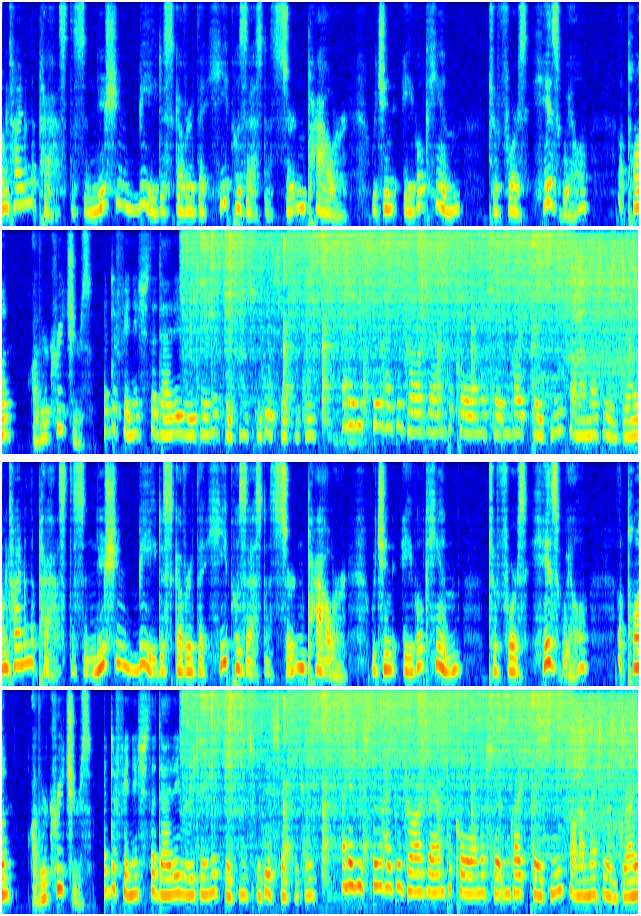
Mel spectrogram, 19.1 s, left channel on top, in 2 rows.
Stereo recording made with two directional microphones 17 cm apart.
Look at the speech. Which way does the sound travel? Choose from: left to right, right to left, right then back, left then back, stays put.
stays put.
